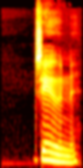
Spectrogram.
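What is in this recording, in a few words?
"june", English, female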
